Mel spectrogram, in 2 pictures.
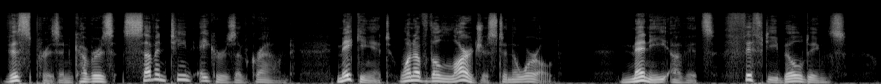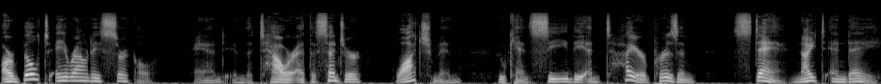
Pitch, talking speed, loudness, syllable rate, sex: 120 Hz, 150 wpm, -22 LUFS, 4.3 syllables/s, male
